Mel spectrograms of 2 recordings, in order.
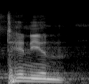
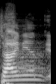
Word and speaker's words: Tynion: We've got James Tynion the IV. – Tynion, but yes. – Tynion? Yeah. Okay, yeah. Sorry. – It's all good, not how it's spelled.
